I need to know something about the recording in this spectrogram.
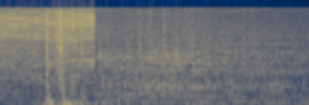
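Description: Heavy blows land with loud, booming thuds.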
